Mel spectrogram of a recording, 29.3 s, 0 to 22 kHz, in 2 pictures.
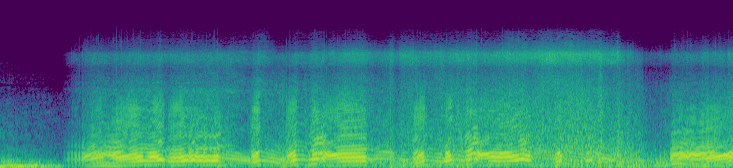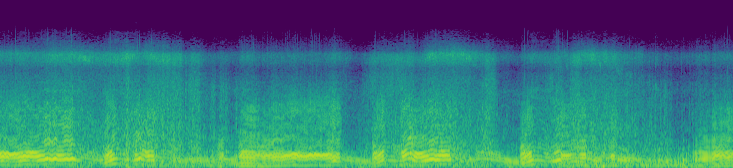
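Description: Honda CRF250R single-cylinder four-stroke motocross engine ridden hard on a dirt track, its revs climbing and dropping over and over with throttle and gear changes. Heard from a helmet-mounted camera.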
